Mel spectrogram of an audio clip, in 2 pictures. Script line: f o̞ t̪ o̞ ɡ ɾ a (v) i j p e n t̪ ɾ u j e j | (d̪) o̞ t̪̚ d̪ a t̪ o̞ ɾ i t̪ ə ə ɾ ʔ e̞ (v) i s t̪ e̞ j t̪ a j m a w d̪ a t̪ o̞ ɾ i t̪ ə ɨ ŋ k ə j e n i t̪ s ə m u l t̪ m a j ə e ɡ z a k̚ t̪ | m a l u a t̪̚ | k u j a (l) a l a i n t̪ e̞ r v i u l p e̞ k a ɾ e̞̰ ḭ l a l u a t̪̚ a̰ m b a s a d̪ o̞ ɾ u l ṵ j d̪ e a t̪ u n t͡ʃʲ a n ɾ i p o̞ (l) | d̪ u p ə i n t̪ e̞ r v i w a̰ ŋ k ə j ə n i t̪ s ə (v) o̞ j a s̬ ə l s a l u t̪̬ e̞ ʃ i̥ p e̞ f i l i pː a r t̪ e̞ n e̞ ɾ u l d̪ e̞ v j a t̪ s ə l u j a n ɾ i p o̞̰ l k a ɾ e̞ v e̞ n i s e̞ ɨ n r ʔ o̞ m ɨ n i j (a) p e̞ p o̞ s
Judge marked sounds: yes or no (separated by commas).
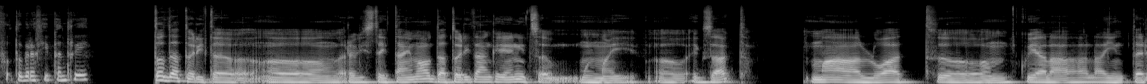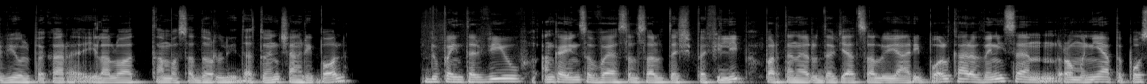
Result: no, no, yes, yes, yes, yes, yes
